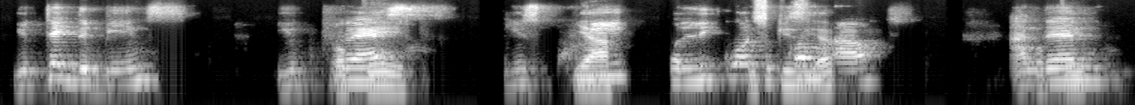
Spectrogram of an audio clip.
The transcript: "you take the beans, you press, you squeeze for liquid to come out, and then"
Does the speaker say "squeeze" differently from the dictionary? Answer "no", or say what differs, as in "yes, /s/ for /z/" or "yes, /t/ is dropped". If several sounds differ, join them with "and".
yes, /z/ is dropped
